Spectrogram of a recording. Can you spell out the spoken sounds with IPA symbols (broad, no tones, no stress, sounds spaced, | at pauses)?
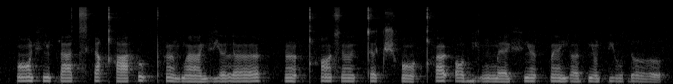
ɔ̃ fʲ ɛ̃ p ɾ a t͡sʰ e qʰ a h u ʔ pʰ œ̃ b ã vʲ œ l œ | œ̃ ʔ qʰ ɔ̃ s œ̃ tː œ t͡ʃʰ ɔ̃ ʔ qʰ ʉ ʔ ɔ bʲ ɛ ŋ͡m ɛ fʲ œ̃ ʔ p ɛ̃ j œ pʲ ɔ̃ pʲ u ɗ ɤ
